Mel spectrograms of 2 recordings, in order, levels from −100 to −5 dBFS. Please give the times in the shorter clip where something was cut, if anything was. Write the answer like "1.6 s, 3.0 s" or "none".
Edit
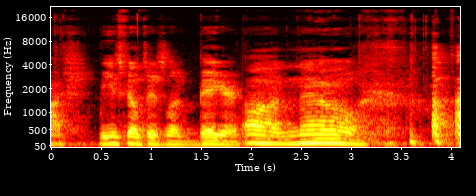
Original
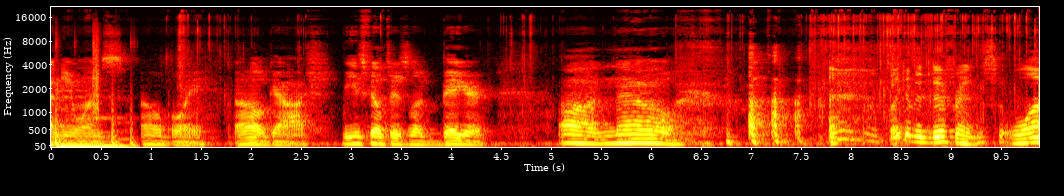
1.9 s

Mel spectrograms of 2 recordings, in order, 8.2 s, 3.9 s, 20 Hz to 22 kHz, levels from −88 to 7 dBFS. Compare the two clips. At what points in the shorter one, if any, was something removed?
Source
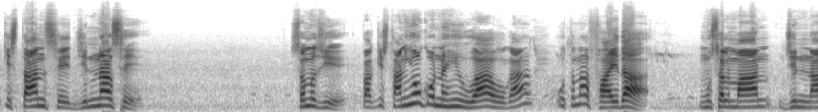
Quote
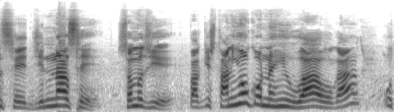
1.1 s

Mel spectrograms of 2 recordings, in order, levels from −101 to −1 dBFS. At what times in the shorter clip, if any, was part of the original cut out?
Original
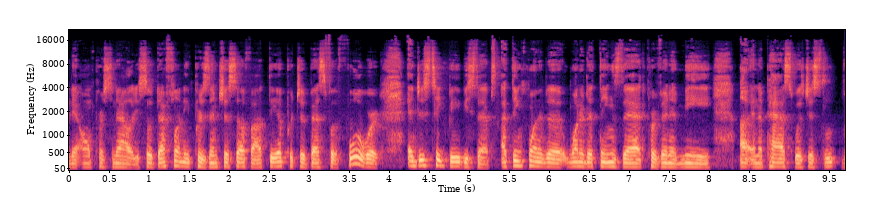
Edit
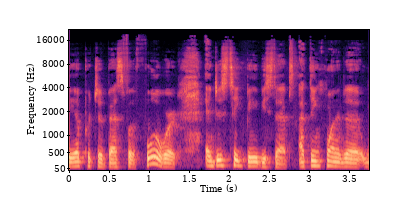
none

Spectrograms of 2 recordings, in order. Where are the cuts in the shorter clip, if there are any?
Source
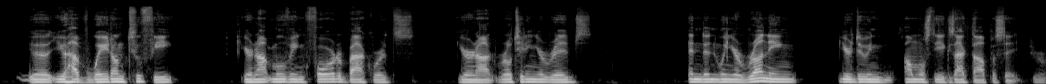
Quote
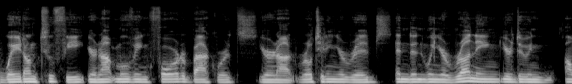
0.8 s, 2.4 s, 3.8 s, 5.0 s

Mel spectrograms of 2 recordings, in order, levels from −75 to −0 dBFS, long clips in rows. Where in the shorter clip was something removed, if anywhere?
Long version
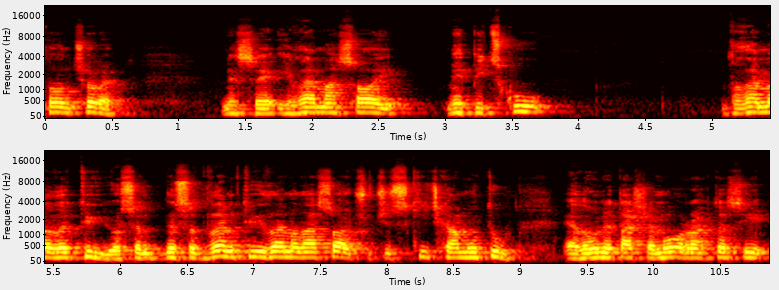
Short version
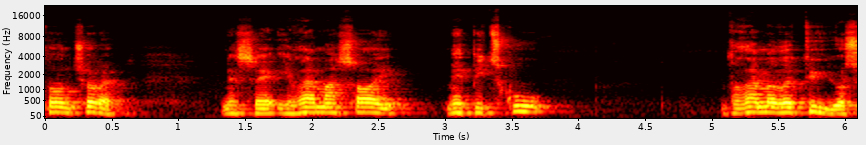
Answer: none

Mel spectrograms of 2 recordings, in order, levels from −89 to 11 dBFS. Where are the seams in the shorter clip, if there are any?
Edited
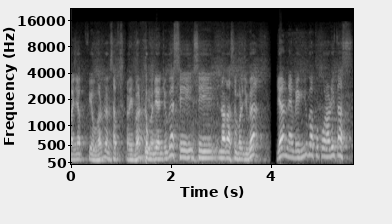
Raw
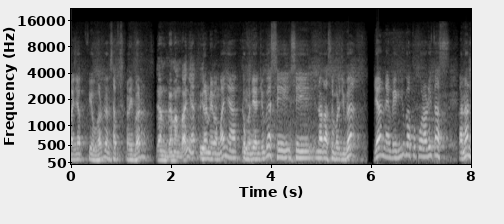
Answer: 1.4 s

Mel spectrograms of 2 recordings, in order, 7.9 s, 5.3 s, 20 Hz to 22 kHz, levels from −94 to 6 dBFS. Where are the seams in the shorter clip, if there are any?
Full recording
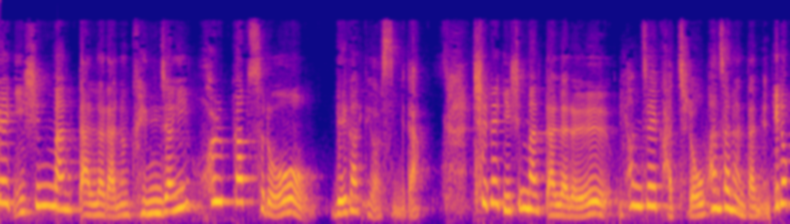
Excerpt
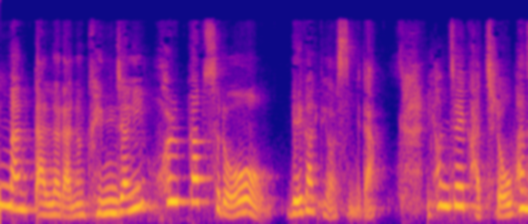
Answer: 4.2 s

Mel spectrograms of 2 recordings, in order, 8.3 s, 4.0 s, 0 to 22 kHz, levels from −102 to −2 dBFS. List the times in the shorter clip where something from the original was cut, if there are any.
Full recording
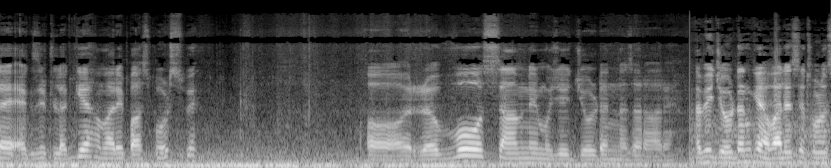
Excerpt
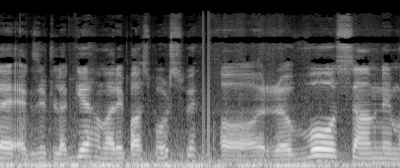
2.0 s

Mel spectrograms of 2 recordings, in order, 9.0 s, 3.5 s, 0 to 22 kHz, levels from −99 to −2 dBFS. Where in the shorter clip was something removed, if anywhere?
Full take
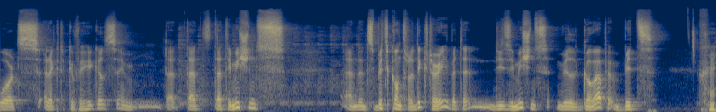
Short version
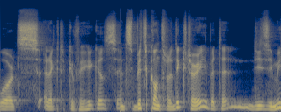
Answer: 1.5 s

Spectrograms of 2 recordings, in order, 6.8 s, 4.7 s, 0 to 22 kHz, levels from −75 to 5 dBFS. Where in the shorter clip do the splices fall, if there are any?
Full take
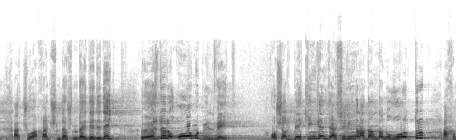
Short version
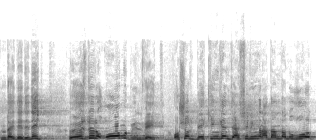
2.4 s

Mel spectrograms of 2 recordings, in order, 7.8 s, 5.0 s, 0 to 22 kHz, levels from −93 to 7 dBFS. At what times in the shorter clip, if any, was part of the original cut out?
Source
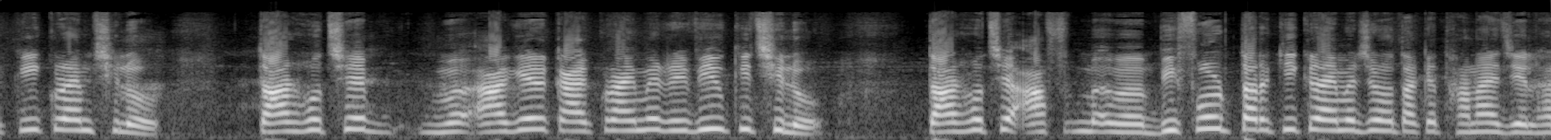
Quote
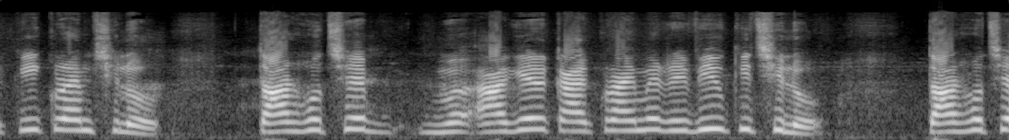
none

